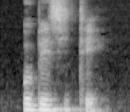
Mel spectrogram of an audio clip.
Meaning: obesity (act or state of being obese)
- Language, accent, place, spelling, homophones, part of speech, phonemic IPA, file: French, France, Paris, obésité, obésités, noun, /ɔ.be.zi.te/, LL-Q150 (fra)-obésité.wav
